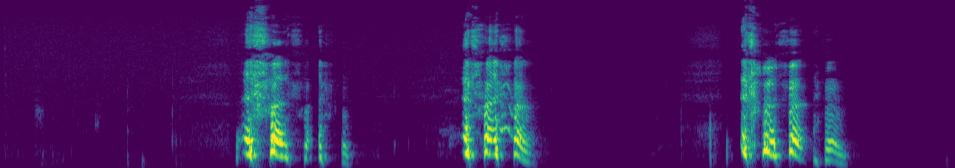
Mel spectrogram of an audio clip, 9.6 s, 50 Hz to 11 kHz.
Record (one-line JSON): {"three_cough_length": "9.6 s", "three_cough_amplitude": 19038, "three_cough_signal_mean_std_ratio": 0.3, "survey_phase": "beta (2021-08-13 to 2022-03-07)", "age": "45-64", "gender": "Male", "wearing_mask": "No", "symptom_cough_any": true, "symptom_new_continuous_cough": true, "symptom_sore_throat": true, "symptom_fatigue": true, "symptom_headache": true, "symptom_change_to_sense_of_smell_or_taste": true, "symptom_onset": "3 days", "smoker_status": "Never smoked", "respiratory_condition_asthma": false, "respiratory_condition_other": false, "recruitment_source": "Test and Trace", "submission_delay": "1 day", "covid_test_result": "Positive", "covid_test_method": "RT-qPCR", "covid_ct_value": 19.7, "covid_ct_gene": "ORF1ab gene"}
